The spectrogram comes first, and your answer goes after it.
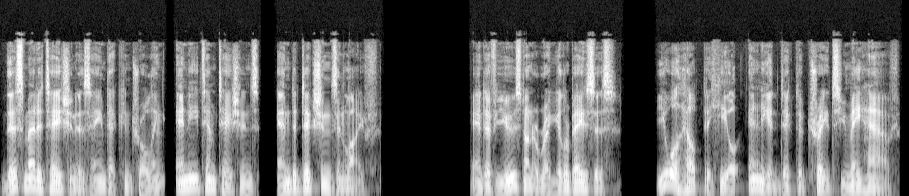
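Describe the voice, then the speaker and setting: In a dry recording with little room sound and no echo, a deep-voiced man reads a scripted guided meditation. His pace is slow and soothing, with pauses between phrases, yet his intonation moves up and down in a lively way.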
